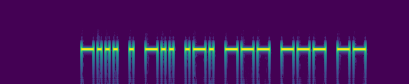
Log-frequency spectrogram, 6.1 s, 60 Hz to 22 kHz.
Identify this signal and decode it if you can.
Morse code, heard as a keyed tone, about 20 wpm, 700 Hz. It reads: BEDROOM
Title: Seven Letter Words - 20wpm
